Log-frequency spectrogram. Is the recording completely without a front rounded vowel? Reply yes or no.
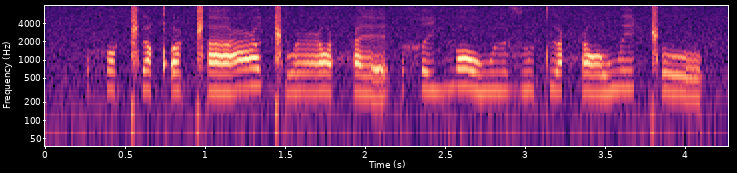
yes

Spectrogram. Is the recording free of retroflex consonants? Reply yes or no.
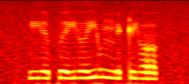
no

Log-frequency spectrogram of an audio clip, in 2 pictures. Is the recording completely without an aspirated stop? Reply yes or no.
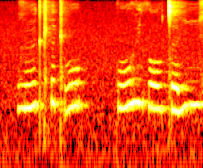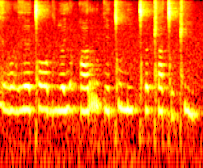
no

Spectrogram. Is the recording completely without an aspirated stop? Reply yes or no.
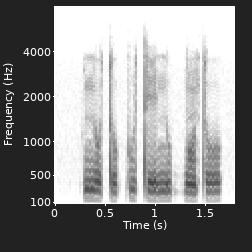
yes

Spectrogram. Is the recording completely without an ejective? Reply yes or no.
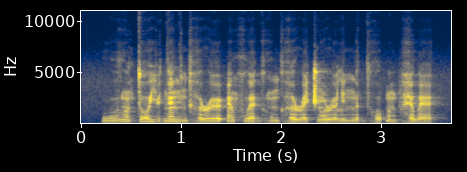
yes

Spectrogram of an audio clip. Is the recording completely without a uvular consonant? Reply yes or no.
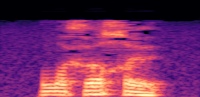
no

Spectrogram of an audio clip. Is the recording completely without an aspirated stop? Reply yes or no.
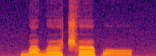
no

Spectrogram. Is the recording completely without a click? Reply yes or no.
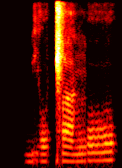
no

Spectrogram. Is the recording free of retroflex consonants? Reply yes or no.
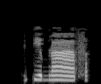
no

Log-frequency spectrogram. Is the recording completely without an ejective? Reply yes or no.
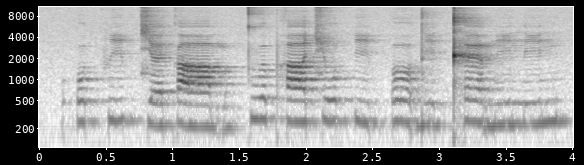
yes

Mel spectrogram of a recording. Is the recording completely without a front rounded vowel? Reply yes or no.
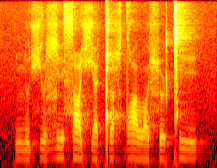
no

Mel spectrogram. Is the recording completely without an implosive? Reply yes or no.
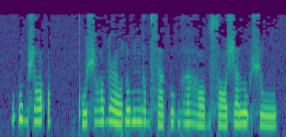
no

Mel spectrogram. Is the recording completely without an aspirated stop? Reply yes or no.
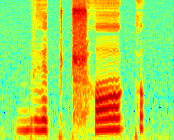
no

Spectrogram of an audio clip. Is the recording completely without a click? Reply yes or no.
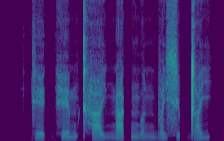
yes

